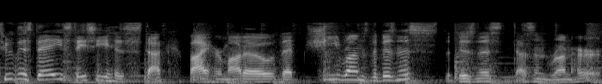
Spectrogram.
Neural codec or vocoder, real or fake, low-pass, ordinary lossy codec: none; real; 7.2 kHz; AAC, 32 kbps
